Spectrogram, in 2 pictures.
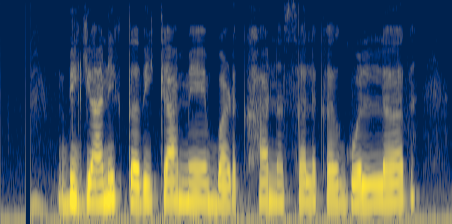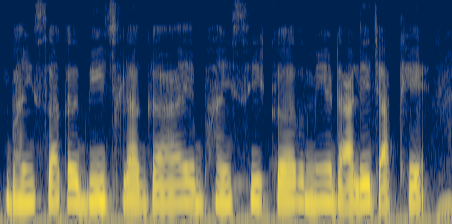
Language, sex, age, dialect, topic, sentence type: Chhattisgarhi, female, 18-24, Northern/Bhandar, agriculture, statement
